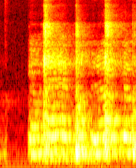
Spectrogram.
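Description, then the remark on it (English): Two girls clap their hands in a steady rhythm, sharp slaps landing roughly every half second, fairly loud over a faint tonal background. “That's just two girls clapping.”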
